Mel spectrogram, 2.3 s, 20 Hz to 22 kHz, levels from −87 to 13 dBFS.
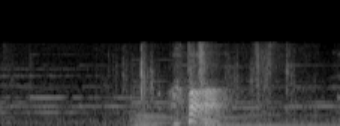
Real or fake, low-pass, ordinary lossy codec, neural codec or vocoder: real; 5.4 kHz; none; none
